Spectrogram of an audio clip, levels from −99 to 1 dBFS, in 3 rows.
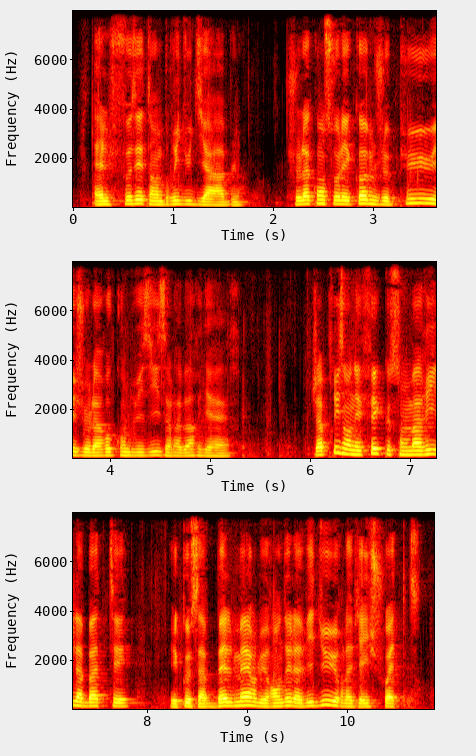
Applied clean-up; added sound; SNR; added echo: neural separator model SepFormer DNS4.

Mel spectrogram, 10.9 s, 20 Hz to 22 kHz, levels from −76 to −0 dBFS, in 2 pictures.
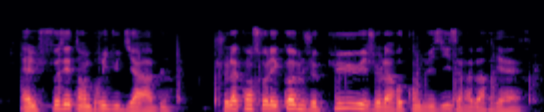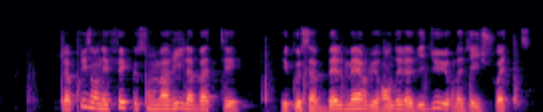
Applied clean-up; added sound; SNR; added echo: classical method log-MMSE.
